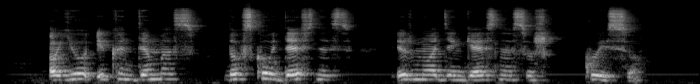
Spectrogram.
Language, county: Lithuanian, Klaipėda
